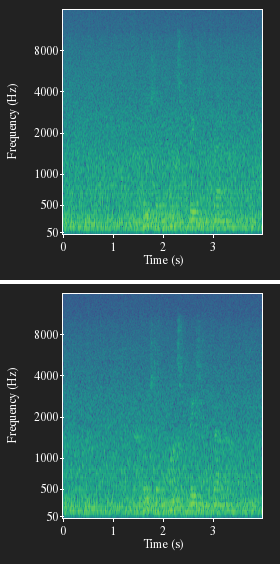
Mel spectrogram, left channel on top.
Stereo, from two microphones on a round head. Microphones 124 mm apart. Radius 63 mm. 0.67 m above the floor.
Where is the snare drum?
No snare drum in this recording.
